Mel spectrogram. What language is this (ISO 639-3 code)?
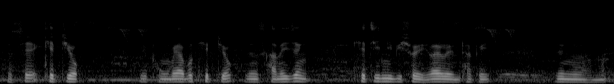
brx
